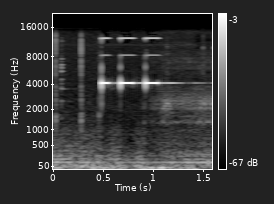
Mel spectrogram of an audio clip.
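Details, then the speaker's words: Flocare Infinity enteral feeding pump: two soft key clicks, then three short high-pitched electronic beeps as the start-stop key starts the programmed flow rate. "And press the start-stop key to initiate the program."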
